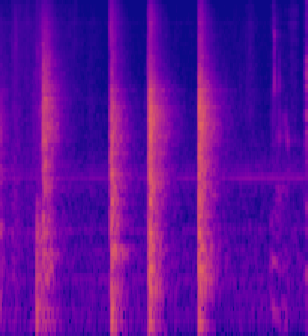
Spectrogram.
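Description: A chair knocking and thudding as a person sits down on it: a series of sharp knocks spaced about half a second to a second apart over the first three seconds, the loudest about two seconds in.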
